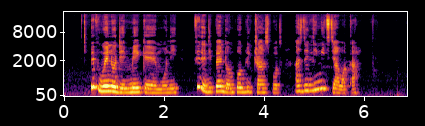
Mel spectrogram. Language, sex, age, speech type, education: Nigerian Pidgin, female, 15-29, spontaneous, tertiary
